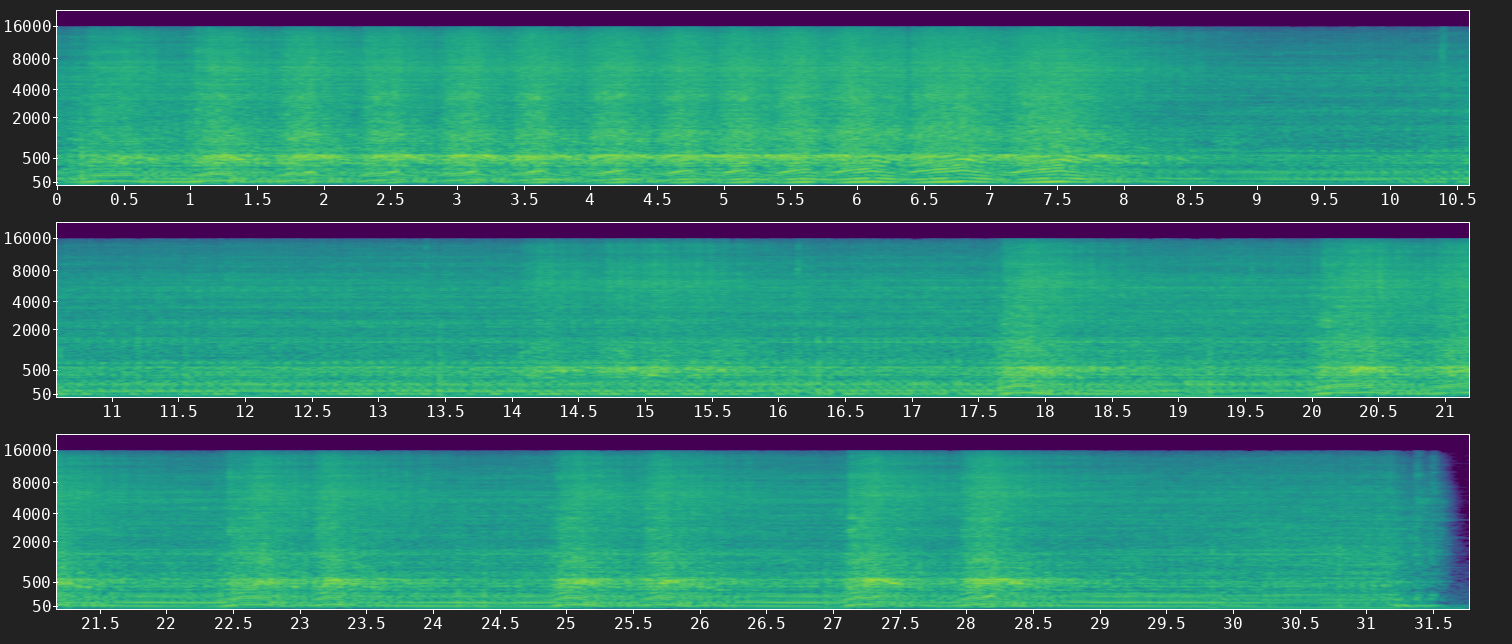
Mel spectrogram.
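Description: A small Honda petrol engine on a homemade scooter, revved hard for about the first eight seconds, then settling to an idle. In the second half it gets five short throttle blips.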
